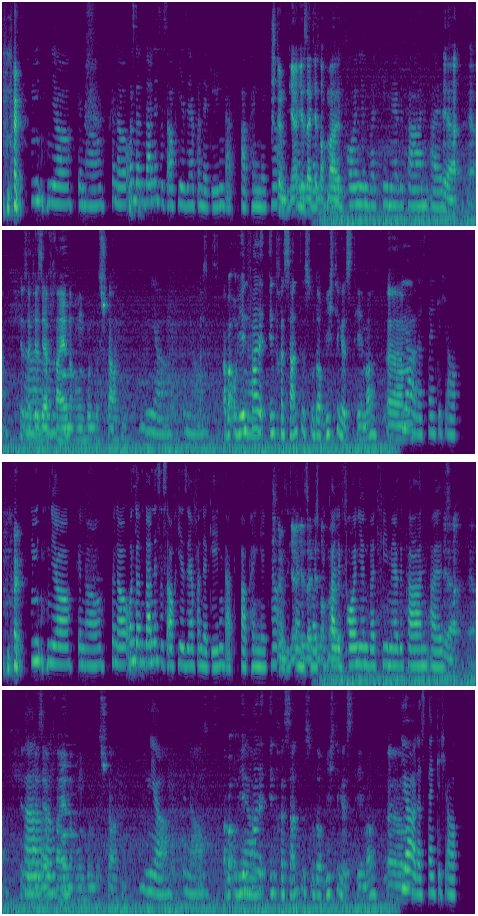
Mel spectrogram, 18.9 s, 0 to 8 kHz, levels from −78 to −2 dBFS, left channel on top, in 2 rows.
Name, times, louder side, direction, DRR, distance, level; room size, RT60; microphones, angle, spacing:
voice 1, 0.0-0.4 1.6-1.9 5.4-6.8 8.8-12.0 13.4-13.5 13.9-17.7, left 5 dB, 50° left, 0.3 m, -31 dB
voice 2, 0.6-6.3 6.6-8.8 9.9-10.8 12.2-13.6 14.2-14.6 17.4-18.5, right 5 dB, 85° right, 0.4 m, -32 dB
sound 1, 6.2-17.4, equal, 75° left, 1.0 m, -40 dB
2.7 x 2.1 x 3.0 m
head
